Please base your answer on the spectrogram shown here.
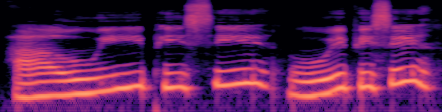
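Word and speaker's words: AUIPC: And I'm going to pronounce that like oui PC, the French oui PC.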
